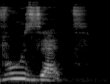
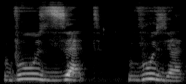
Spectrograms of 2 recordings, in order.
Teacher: think of liaison with s more like a Z sound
